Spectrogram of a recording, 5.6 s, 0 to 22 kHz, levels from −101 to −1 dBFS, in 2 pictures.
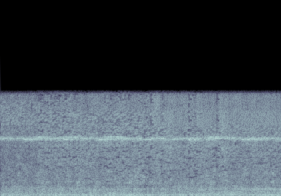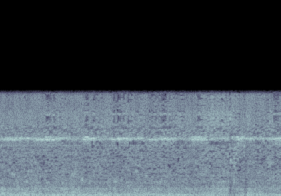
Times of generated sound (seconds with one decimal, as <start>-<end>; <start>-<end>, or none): none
